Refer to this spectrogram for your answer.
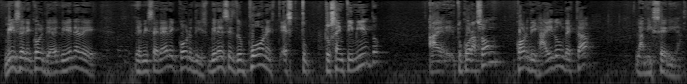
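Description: A male preacher gives a homily to his congregation in a slightly higher-than-usual voice. He leans on repeated rhetorical questions, slowing to stress key words and then rushing through asides. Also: expressive, a little mellow, slightly rough. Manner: emphatic, repeats rhetorical questions, shifts between slow stress and quick asides.

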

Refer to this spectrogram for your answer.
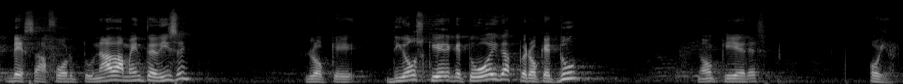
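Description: A male preacher giving a sermon in a conversational way, often asking his congregation questions. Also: on the high side.

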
